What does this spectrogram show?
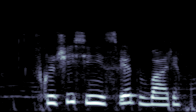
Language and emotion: Russian, neutral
